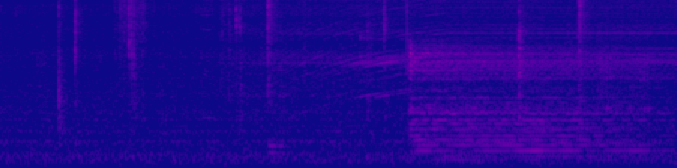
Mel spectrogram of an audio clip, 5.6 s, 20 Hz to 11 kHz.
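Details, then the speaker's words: iMac G3 Snow, bought with a display issue: faint clicks then a clear sustained startup chord, a little thin because one speaker is removed; normal startup chime, it works. "It's kind of funny because it's only coming out because the sound is only coming out 1 speaker because the other one's been taken out, and it sounds kind of funny only coming out from 1 speaker, and it works."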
